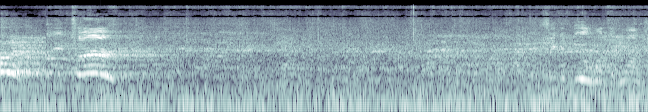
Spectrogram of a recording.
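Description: Voices in a large indoor training hall: two short calls about a second apart at the start and another near the end, over a steady background murmur.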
